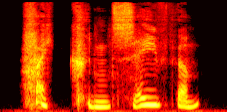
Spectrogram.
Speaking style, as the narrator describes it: she whimpered

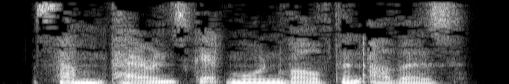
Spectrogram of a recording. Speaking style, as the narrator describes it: he said

